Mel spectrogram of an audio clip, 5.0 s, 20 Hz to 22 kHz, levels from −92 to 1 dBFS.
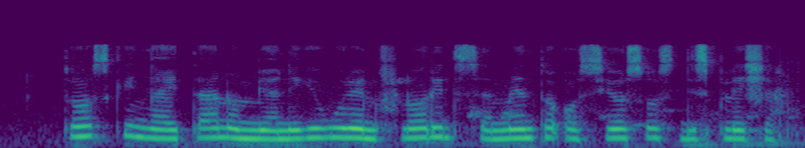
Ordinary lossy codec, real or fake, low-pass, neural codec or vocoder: none; real; 7.2 kHz; none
